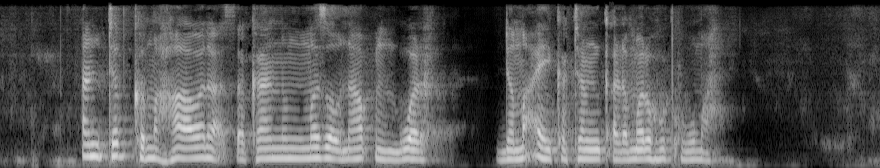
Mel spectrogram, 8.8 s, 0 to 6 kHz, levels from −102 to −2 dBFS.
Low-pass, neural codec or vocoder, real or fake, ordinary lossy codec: 5.4 kHz; codec, 16 kHz, 2 kbps, X-Codec, HuBERT features, trained on LibriSpeech; fake; AAC, 32 kbps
